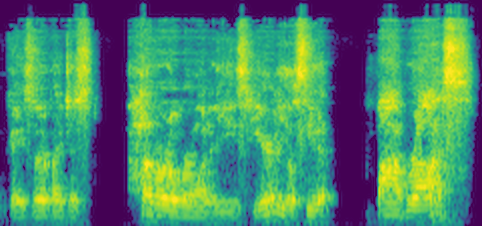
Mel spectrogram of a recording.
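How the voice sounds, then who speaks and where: A man's voice: low voice, steady tone, moderate pace, slight background noise. A man giving an informal, explanatory product demo as a walkthrough, often punctuating his points with "okay". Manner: explanatory, frequently checking with "okay". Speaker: product demonstrator. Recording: roomy echo, distant microphone.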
